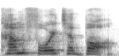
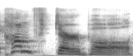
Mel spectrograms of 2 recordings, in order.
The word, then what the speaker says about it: comfortable: spelling um comfortable guys nobody says come forth no we just that middle syllable just disappears we say comfortable so guys sign up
